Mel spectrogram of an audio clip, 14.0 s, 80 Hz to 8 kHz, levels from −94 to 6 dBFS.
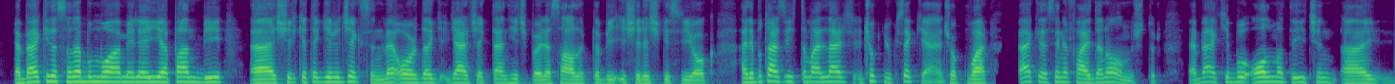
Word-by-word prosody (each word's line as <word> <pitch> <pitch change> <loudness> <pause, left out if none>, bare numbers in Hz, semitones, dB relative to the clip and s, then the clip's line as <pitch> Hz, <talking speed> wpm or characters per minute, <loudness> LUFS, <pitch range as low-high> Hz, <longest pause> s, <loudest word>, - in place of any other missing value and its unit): Ya 125 0 +2
belki 170 +3 +4
de 185 - +5
sana 175 0 +4
bu - - +3
muameleyi 170 -1 +4
yapan 165 -1 +3
bir, 160 +1 +2 0.3
eee, 130 +1 +5
şirkete 155 +4 -3
gireceksin 165 -5 -1
ve 155 - +3
orada 145 -1 +2
ge 135 - -10
gerçekten 135 -2 -1
hiç 130 -1 -6
böyle 120 +1 +1
sağlıklı 120 -1 -1
bir 125 - -2
iş 130 +1 -5
ilişkisi 125 -1 -3
yok. 115 -1 0 0.2
Hani 155 +1 +1
bu - - -3
tarz 180 -2 +2
ihtimaller 170 -1 0 0.2
çok 190 +1 -4
yüksek, 170 +5 -5
yani 90 -1 -5
çok 130 +6 -5
var, 130 0 +4 0.3
belki 175 0 -1
de 155 - -2
senin 165 +2 -3
faydana 150 0 0
olmuştur. 105 - -4 0.3
Ya 120 +2 -6
belki 165 -1 -4
bu 165 -1 +2
olmadığı 165 -2 +1
için, 160 -1 -5
eee, 125 0 +1
g 125 - -9
155 Hz, 185 wpm, -21 LUFS, 130-170 Hz, 0.3 s, de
